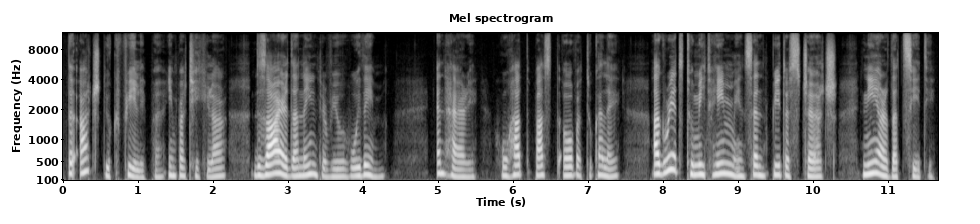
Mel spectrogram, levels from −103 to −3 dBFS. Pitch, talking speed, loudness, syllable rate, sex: 195 Hz, 150 wpm, -20 LUFS, 5.0 syllables/s, female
